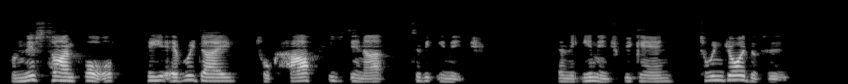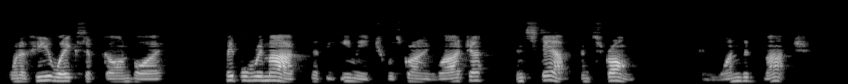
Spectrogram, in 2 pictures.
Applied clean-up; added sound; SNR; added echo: none; none; none; none.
